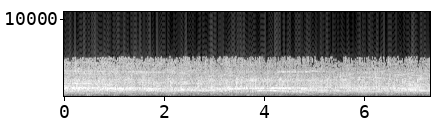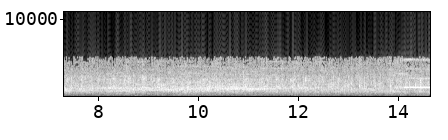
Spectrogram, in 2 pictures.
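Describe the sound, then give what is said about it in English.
A crowd on the Trojan side along the third base line roars and cheers after Jamie Meyer's home run over the center field fence by the Michigan State logo, a dense, steady wash of voices and clapping that stays loud for the full fifteen seconds without letting up. “Oh, the crowd on their feet on the Trojan side, which is the third base side of the field.”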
